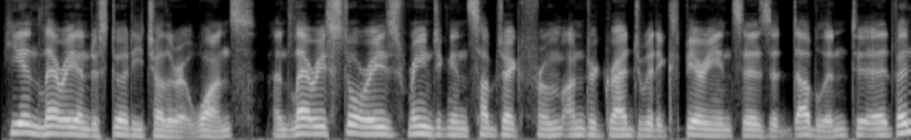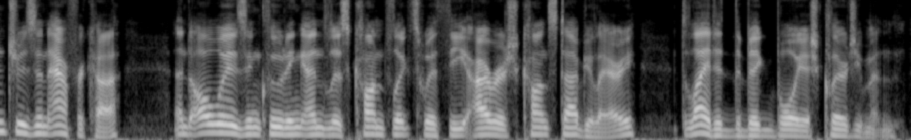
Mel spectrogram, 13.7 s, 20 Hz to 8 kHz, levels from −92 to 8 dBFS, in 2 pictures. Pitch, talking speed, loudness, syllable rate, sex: 135 Hz, 160 wpm, -19 LUFS, 5.7 syllables/s, male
